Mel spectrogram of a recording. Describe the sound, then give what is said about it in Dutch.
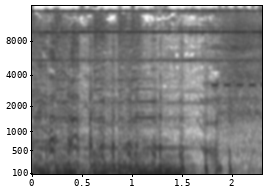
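An alarm clock rings at the start of the day in a loud, continuous metallic jangle of rapid repeated strikes that lasts about a second and a half before cutting off, followed by a couple of softer knocks. “ballen dat de wekker gaat.”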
